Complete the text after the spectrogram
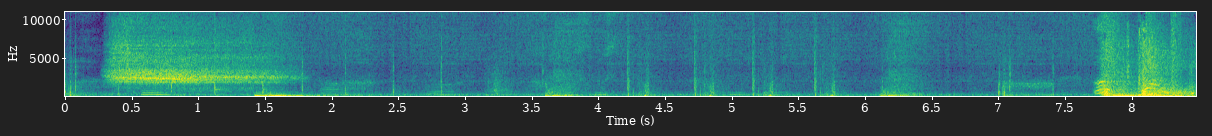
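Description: Light, quick footsteps patter on a hard floor.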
